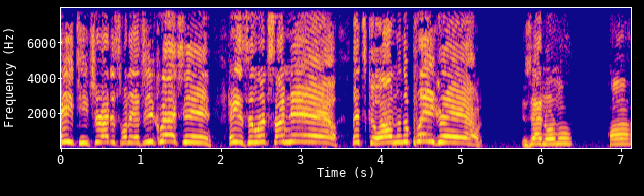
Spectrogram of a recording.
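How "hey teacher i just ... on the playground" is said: put-on, high cartoon little schoolgirl voice. Speaker complaining about a cartoon, mimicking how its little girl talks in class: imitating a cartoon little girl. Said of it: "What little girl on earth talks like this".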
